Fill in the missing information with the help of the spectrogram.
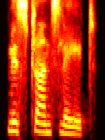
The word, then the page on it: mistranslate: Indian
